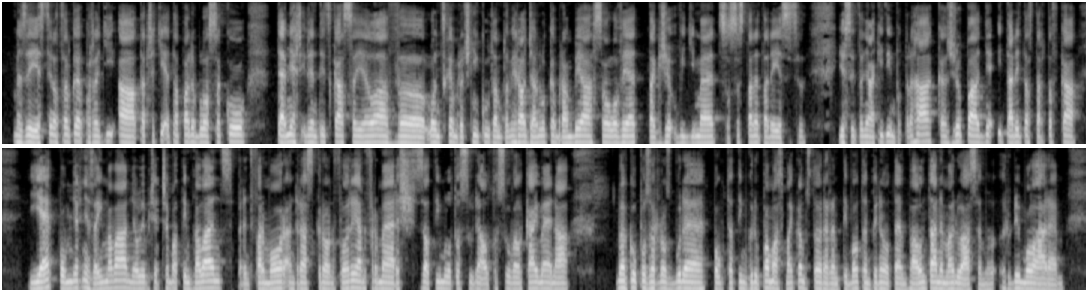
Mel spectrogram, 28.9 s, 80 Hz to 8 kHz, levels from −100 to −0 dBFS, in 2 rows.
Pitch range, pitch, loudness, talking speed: 120-135 Hz, 130 Hz, -19 LUFS, 170 wpm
